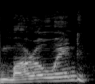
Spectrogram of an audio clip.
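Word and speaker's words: Morrowind: It's pronounced Marowind.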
